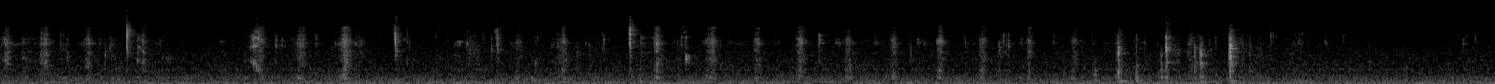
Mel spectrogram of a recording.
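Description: Close-miked eating of saucy rotisserie chicken: wet chewing, biting and scattered mouth clicks and smacks, with a few louder ones about eleven to twelve seconds in.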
